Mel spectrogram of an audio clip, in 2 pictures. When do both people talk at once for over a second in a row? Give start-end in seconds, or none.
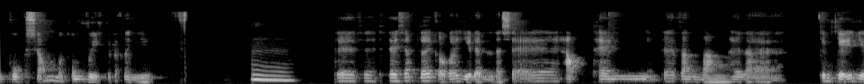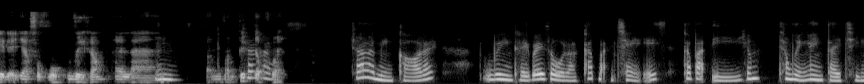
none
